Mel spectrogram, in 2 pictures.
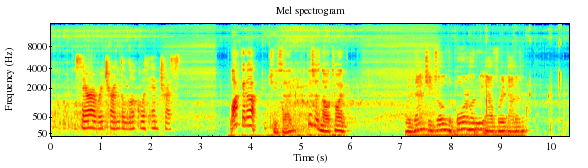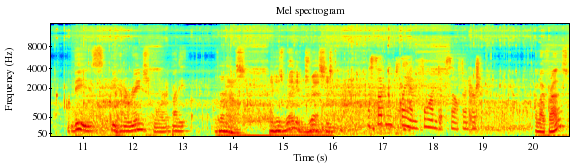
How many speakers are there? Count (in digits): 4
